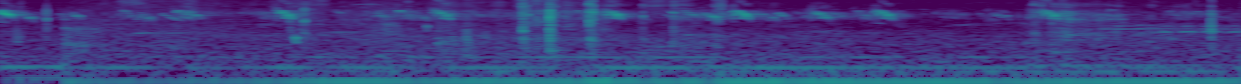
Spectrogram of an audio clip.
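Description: Small birds chirping, with many short high calls throughout, over a low steady hum and a few faint clicks.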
